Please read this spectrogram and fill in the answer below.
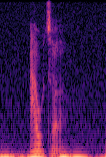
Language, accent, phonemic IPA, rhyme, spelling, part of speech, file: English, UK, /ˈaʊtə/, -aʊtə, outta, preposition, En-uk-outta.ogg
- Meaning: Out of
